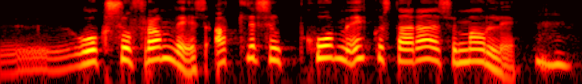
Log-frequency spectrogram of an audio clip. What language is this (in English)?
Icelandic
